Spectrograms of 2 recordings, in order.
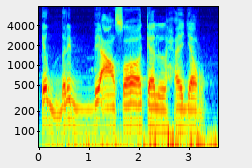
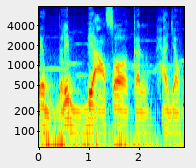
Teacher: Idgham berarti lebur, maka pesan yang terdengar walaupun di sini dua ba namun terjadi penyatuan. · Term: idgham mutamathilain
